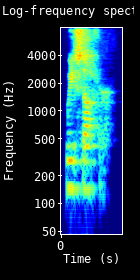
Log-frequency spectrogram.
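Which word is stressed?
suffer. The stress falls on the word suffer. Suffering is the shared human condition.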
